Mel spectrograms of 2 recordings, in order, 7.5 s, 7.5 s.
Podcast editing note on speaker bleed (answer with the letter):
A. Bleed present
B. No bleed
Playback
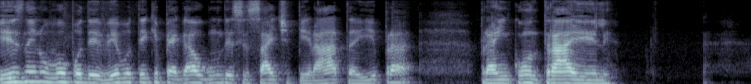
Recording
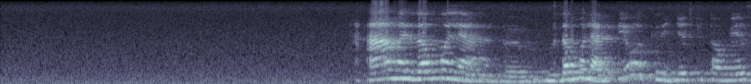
B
